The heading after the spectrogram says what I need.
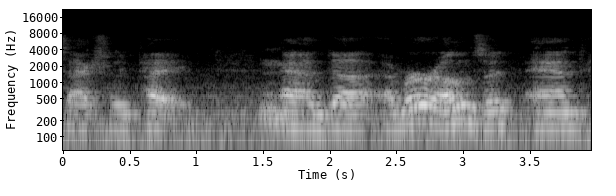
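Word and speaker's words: Peay: is that it's owned by a guy named amir pay and some people pronounce it p but it's actually pay and emer owns it and he's a descendant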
